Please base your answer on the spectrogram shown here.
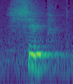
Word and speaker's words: ship: en la clase pasada, ship, es barco. Así que esto es ship y esto es sheep.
